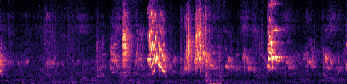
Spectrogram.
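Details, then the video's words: Budgerigars singing and playing in their aviary: scattered harsh squawks and chirps in short bursts over a quieter murmur, with one low thump midway. "Budgies singing and playing in their Aviary"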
